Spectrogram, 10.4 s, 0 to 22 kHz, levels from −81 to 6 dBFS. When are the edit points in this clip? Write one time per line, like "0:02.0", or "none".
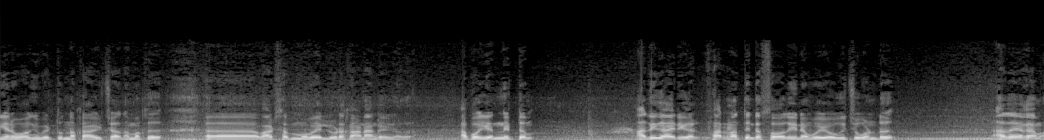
none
